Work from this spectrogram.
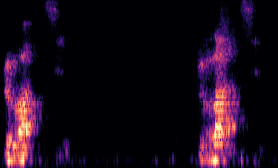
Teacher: When Z is between vowels, although it is written as one, as single, it is still long.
